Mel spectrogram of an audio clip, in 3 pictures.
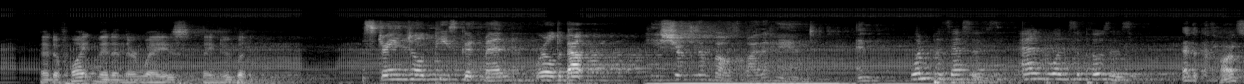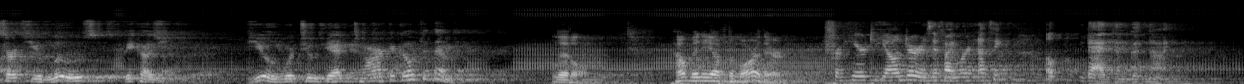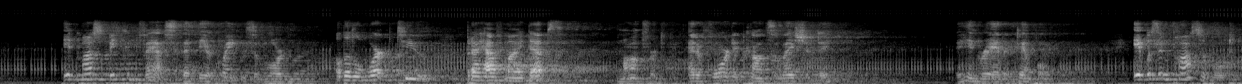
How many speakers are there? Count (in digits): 5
